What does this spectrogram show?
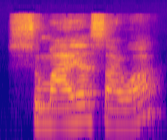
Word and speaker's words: Sumaiya Sarwar: Today on Champion Me Zoom, we have, I'm going to make sure I say her name correctly, Sumaiya Sarwar.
